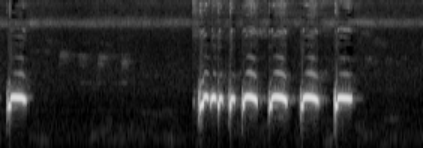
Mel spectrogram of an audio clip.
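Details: Lure recording of a local zebra dove: one lone ringing note, a pause, then a fast stuttering burst of clear hooked notes that slows into three or four evenly spaced coos.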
